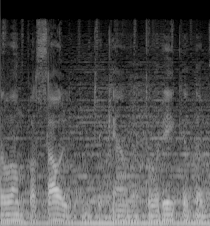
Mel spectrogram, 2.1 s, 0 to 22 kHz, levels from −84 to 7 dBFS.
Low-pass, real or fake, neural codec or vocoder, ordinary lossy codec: 14.4 kHz; real; none; Opus, 32 kbps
